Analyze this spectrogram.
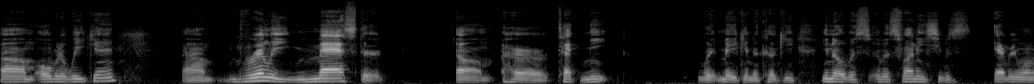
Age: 30-49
